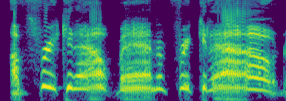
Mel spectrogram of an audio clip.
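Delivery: high-pitched panicked shouting, imitated; mock freak-out. Panicking soldier runs up to the patrol, hammed-up frantic shout. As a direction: act out a kid screaming in panic. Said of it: "freaking the hell out".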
